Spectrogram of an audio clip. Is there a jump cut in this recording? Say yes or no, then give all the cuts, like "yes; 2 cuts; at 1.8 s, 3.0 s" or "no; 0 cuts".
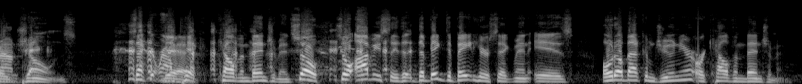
no; 0 cuts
